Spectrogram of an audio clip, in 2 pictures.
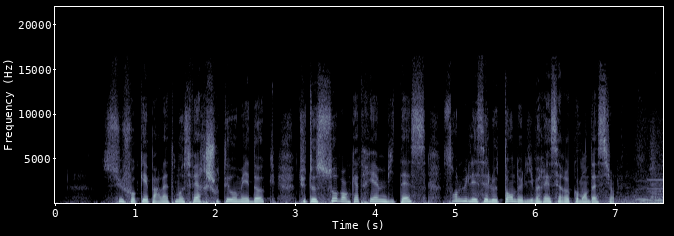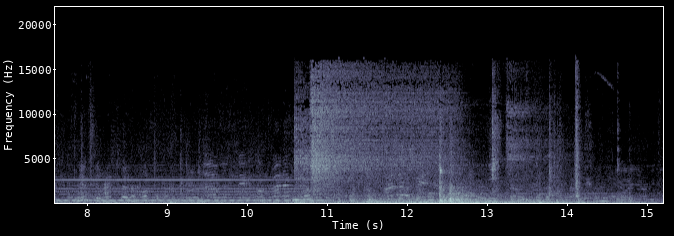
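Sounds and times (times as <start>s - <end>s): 
speech: 0.6s - 7.7s
metro train steady low rumble: 7.0s - 15.1s
metro train humming motor whine: 7.1s - 11.8s
loud rush of hissing air on a metro train: 10.6s - 12.5s.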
